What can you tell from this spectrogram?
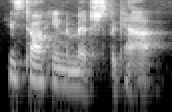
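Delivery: plain reading voice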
